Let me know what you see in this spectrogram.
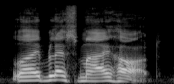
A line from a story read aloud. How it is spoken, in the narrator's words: exclaimed Miss Betsy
